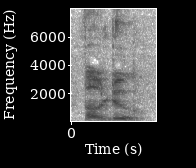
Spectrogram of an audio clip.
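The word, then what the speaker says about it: Vodou: low reaching out now when I say vote out I'm specifically referring to vodoo that's how you say it but I say it vote out because that's kind of how I've always said it but the lower or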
